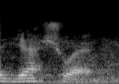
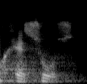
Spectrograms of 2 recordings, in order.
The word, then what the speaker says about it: Yeshua: Su nombre fue originalmente en hebreo y tiene una pronunciación que no debería modificarse de idioma a idioma. Su nombre era Yeshua, no Jesús.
